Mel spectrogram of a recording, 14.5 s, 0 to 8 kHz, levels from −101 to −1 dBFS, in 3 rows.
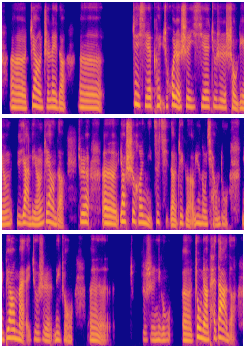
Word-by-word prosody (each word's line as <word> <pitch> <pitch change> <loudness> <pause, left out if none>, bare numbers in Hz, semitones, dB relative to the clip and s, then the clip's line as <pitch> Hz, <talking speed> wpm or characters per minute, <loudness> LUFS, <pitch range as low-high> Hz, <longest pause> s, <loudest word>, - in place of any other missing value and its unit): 呃， 185 -3 +2
这 235 +8 -1
样 205 -5 +3
之 195 +1 -1
类 195 -1 +1
的。 155 -3 -1 0.2
嗯， 180 -2 0 0.6
这 280 -2 +3
些 230 -1 +1
可 230 +1 -3
以 - - -5
是 225 - -1
或 255 +4 +4
者 200 -5 +4
是 210 +2 +3
一 195 - -7
些 210 0 -1
就 210 - -5
是 195 -3 -2
手 180 -2 +2
铃、 165 +2 -2
哑 200 -1 +2
铃 165 +1 0
这 240 - 0
样 205 -7 +2
的。 155 - -3 0.2
就 225 - -2
是， 220 -2 +3 0.2
呃， 190 -4 +4
要 240 0 +6
适 255 +1 +6
合 215 -3 0
你 190 -7 -2
自 230 - -5
己 - - -8
的 150 -2 0
这 200 - -4
个 - - -4
运 195 -1 -2
动 175 -2 -2
强 160 -2 -4
度。 170 - -11 0.2
你 - - -4
不 185 - -5
要 225 -1 +5
买 185 -4 +1
就 190 -2 -7
是 165 -6 -4
那 185 - -2
种， - - -7 0.3
呃， 165 -2 -2
就 - - -16 0.7
就 180 - -9
是 170 -1 -4
那 175 +1 -3
个， 165 0 -5
物 170 - -11 0.2
呃， 165 -2 +1
重 245 - +4
量 190 -3 +6
太 225 - 0
大 220 -4 +6
的。 150 - -7
190 Hz, 260 characters per minute, -24 LUFS, 170-215 Hz, 0.7 s, 要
